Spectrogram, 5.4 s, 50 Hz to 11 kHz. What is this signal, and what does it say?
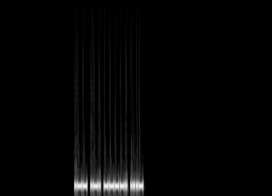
Morse code, heard as a keyed tone, about 46 wpm, 700 Hz. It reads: WR9V
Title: USA Call Signs - 4 Characters - Repeated 3x - 45wpm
